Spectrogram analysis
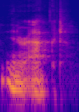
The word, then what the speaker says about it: interact: like a um and also interact has last syllable stress so quick on the enter or inner and longer on the act interact um great thank you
